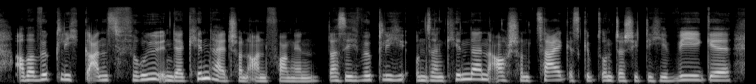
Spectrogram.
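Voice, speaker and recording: A woman with a slight Bavarian accent speaks at a moderate pace and medium pitch, with ordinary pitch variation and hardly any pauses, in a dry, close sound with no echo. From Bavarian Forest, Bavaria. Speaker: business coach. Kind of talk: interview. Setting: studio.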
